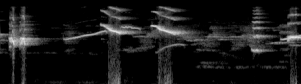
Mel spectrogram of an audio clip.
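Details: Oriental magpie-robin song in response to a rival: long clear whistles sliding upward, interrupted by short harsh notes, with pauses between phrases.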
